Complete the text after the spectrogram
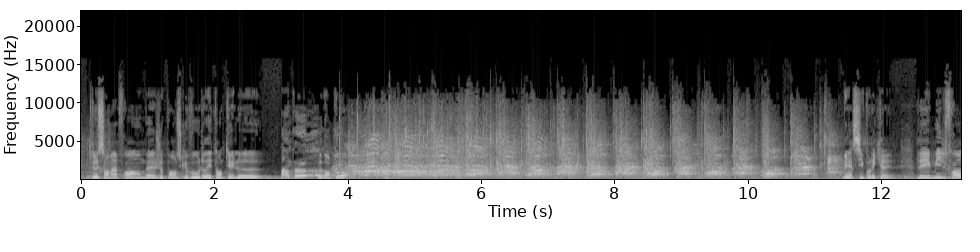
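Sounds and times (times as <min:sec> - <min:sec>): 
speech: 0:00.2 - 0:04.3, 0:11.4 - 0:13.1
crowd cheering: 0:03.5 - 0:11.4.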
